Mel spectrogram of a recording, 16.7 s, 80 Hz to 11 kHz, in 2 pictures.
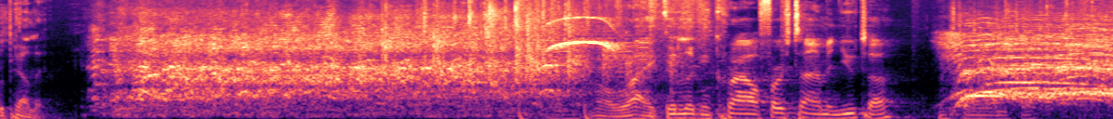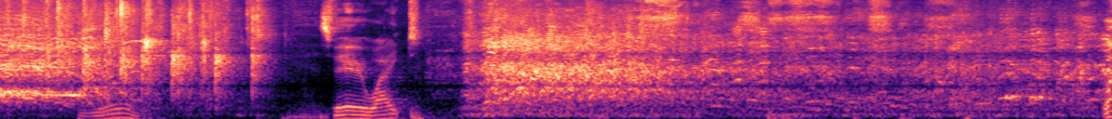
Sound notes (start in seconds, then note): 7.0 crowd cheering; 11.6 audience laughing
